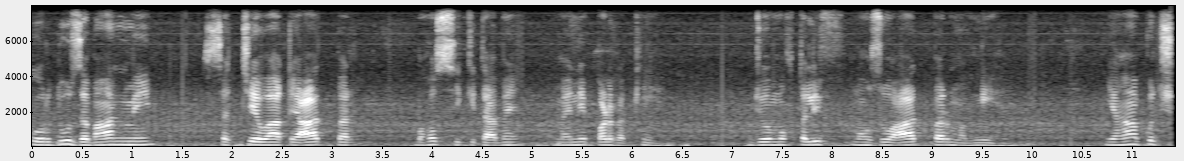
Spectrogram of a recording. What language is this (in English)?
Urdu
